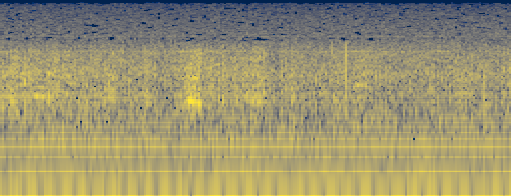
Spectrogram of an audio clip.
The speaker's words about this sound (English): The crowd is humming.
